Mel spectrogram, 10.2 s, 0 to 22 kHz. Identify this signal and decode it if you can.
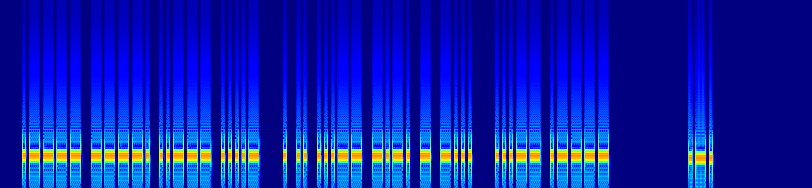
Morse code, heard as a keyed tone, about 28 wpm, 700 Hz. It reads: 1924 EI3CTB 31 R
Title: Worked All Europe DX Contest - QTC Exchange - 28wpm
